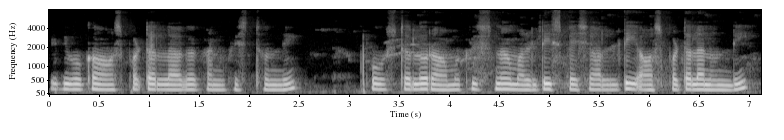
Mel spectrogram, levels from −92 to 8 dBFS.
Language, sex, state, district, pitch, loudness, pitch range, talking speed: Telugu, female, Telangana, Mahabubabad, 180 Hz, -16 LUFS, 170-190 Hz, 100 wpm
